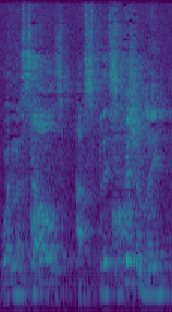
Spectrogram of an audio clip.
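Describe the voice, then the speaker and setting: A man's voice: mid-range voice, moderate pace, lightly acted. A man playing an eccentric, patronising doctor in a comic radio play. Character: eccentric male doctor, smug, patronising, sourly misogynistic. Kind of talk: comic radio play acting before an audience. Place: convention room, live stage performance. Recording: echoey distant live room recording, background noise.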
